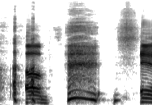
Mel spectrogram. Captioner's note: laughter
